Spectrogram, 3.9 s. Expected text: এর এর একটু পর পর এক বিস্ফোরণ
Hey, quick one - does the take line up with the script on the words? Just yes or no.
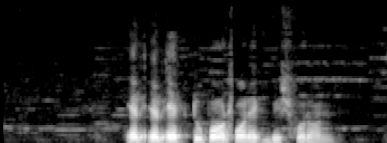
yes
